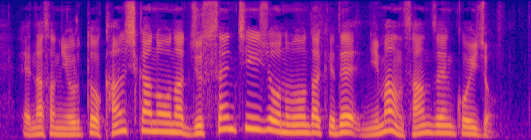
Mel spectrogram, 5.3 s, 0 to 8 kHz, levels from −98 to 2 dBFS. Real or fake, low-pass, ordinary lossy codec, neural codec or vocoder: real; none; none; none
